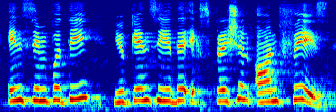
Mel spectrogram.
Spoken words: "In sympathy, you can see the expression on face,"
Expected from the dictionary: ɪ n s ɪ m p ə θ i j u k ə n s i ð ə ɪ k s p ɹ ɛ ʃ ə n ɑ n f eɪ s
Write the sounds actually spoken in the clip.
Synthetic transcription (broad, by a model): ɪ n s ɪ m p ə t i j u k ə n s i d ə ɪ k s p ɹ ɛ ʃ ə n ɑ n f eɪ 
